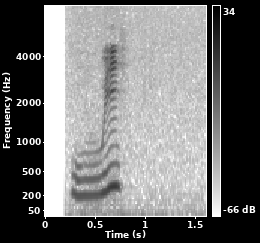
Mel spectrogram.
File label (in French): "Oui", les voyelles; phonetique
